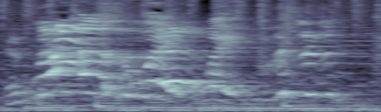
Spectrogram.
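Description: Children's high voices and squeals over background music with a steady, stepping bass line.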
